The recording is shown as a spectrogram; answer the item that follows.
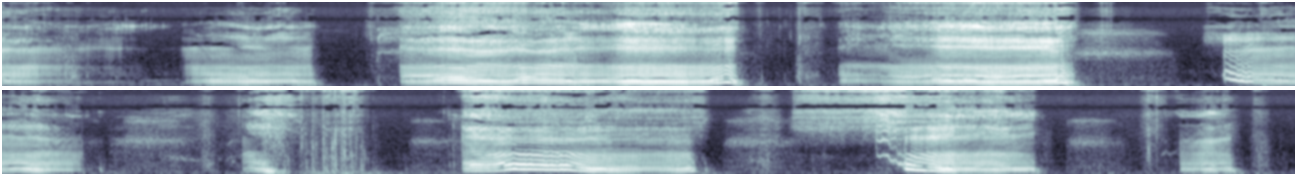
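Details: A white Basset Hound named Sugar, wanting attention, lets out a long series of low, drawn-out groaning moans in a small room. About seven wavering calls rise and fall in pitch, some lasting two seconds, with short pauses and softer grunts between.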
